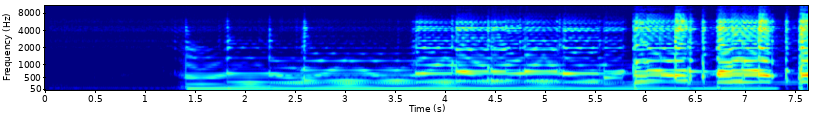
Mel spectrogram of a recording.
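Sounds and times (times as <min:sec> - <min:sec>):
medium flanger bass: 0:01.4 - 0:07.5.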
